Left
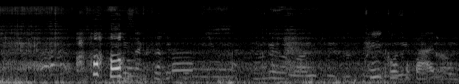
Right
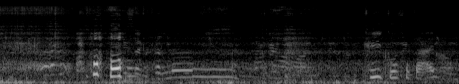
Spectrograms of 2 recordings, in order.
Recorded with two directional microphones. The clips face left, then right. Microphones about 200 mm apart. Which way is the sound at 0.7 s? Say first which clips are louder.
Right 3 dB; 15° right (ahead or behind).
